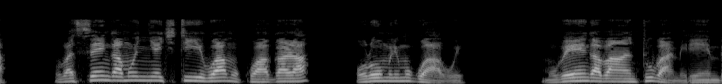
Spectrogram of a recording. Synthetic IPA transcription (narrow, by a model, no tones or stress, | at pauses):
muβḁse̞ːŋɡamuɲːe̞ːci̥tiːβwamukwaːɡala | olwo̞ːmulimuɡwa̰ːβwe̞̰ | muβe̞ːŋɡaβaːntuβa̰ːmḭɾe̞ːmbe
